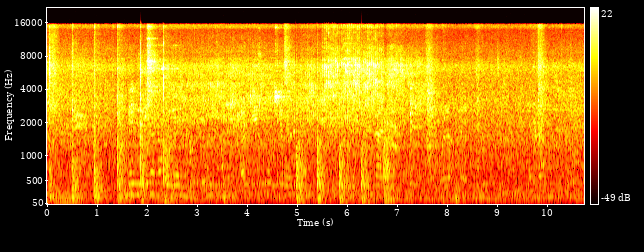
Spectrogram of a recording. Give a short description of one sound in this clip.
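A cleaver chops meat with sharp thuds on a wooden block.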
